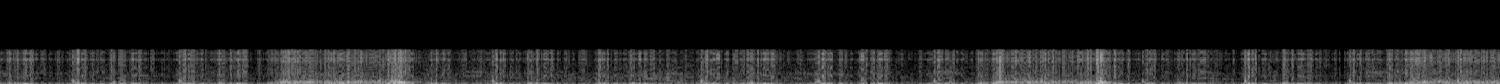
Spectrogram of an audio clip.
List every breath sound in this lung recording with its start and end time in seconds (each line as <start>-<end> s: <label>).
2.70-3.78 s: inhalation
3.78-4.36 s: exhalation
9.80-11.10 s: inhalation
13.48-14.97 s: inhalation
